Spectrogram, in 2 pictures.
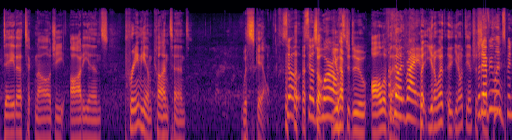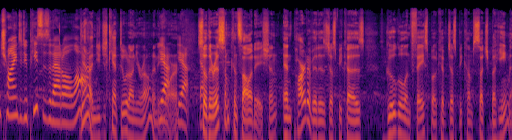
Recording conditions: busy venue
